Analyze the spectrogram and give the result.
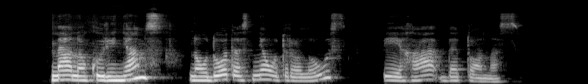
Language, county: Lithuanian, Šiauliai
